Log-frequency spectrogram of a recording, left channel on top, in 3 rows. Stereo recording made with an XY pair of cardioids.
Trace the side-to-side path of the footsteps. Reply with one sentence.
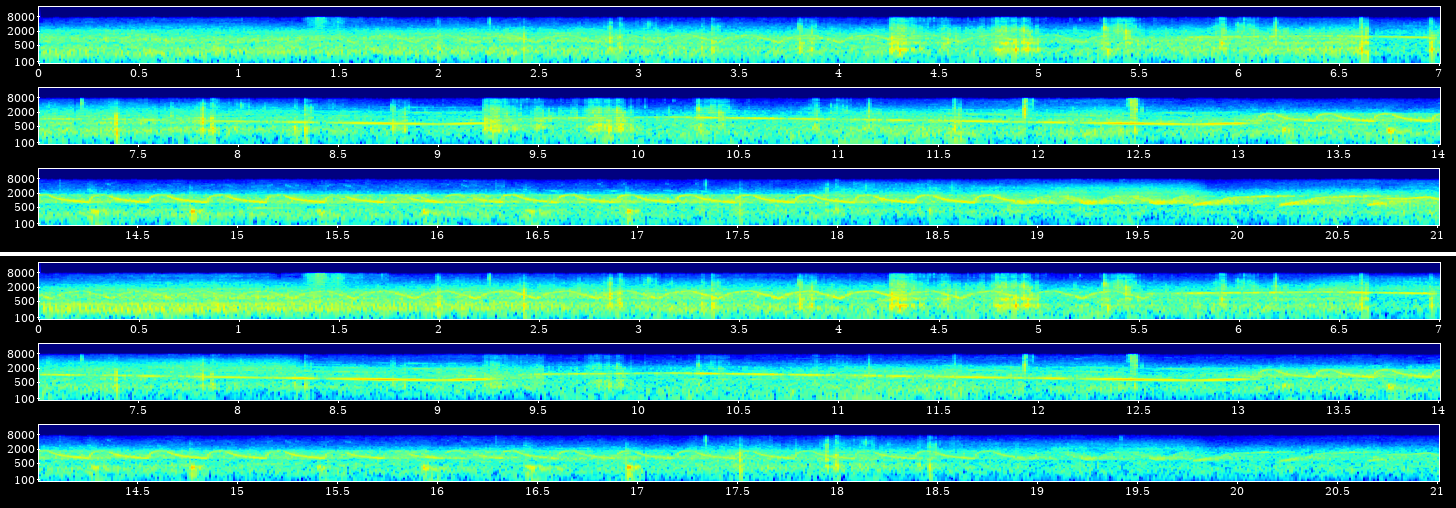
In this clip you hear the footsteps go left and come back.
